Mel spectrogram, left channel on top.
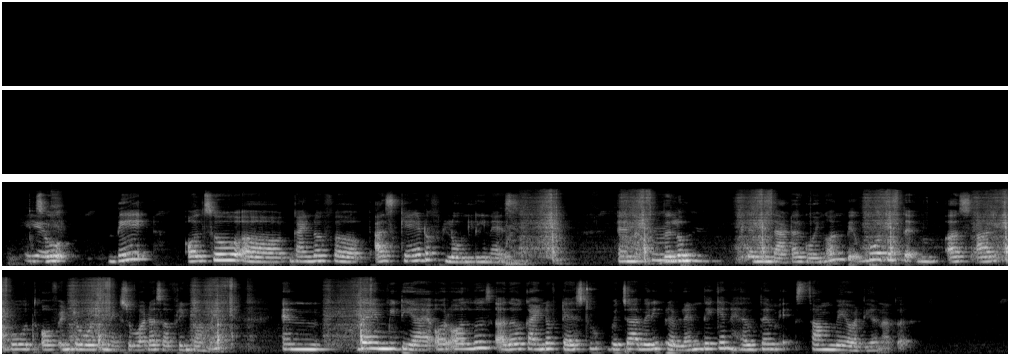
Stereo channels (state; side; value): silent; left; digital silence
